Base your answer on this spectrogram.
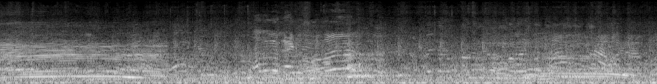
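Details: Sahiwal breed bull calves at the Ambari cattle market in Dinajpur, Bangladesh, on 12 June as trading begins; several drawn-out, tonal moos rise and fall against a steady hum of crowd chatter and market noise.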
